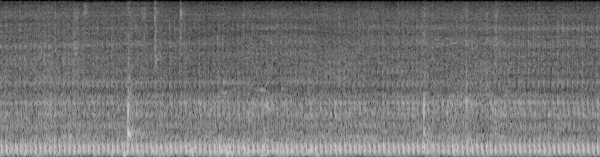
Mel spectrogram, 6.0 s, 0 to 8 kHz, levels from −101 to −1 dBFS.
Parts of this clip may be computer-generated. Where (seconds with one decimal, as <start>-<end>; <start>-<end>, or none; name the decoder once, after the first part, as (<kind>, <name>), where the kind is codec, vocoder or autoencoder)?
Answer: 4.3-4.9 (codec, SNAC)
